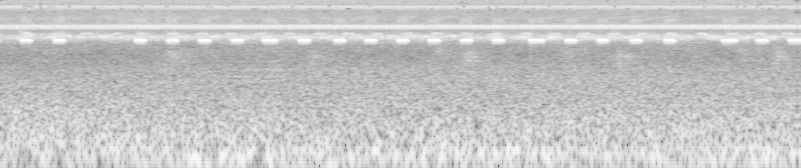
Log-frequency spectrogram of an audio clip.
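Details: Forest cricket chorus: evenly spaced pulsed chirps, roughly three per second, over a constant high-pitched ringing tone and heavy low background hiss.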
